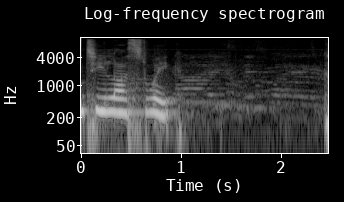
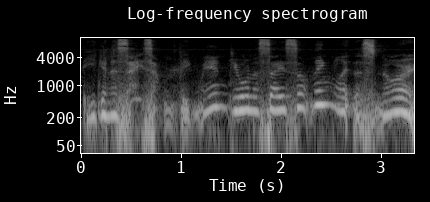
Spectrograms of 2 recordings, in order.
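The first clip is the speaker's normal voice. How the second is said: gentle coaxing; 9 dB quieter, much faster than usual. Real, not acted. Coaxing a shy child.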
